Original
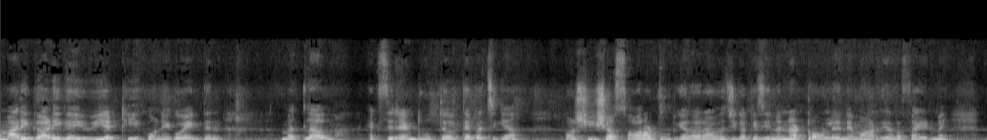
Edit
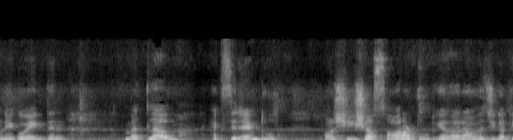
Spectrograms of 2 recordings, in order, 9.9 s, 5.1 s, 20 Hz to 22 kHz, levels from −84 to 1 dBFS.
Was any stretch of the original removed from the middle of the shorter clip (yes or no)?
yes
